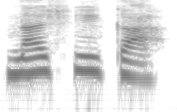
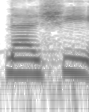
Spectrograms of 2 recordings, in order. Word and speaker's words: 날씨: sentence mean the word in red letter is nashika because today on one korean word of the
